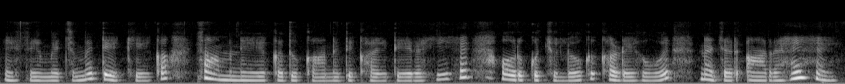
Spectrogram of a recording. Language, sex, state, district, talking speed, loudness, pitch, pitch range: Hindi, female, Rajasthan, Jaipur, 140 wpm, -18 LUFS, 190 Hz, 180-235 Hz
